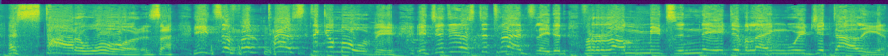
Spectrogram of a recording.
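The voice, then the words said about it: Shifting fake Peruvian-Italian-Eastern European accent. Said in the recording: “this accent? Is that it morphs from some kind of strange, not really Peruvian, to Italian, to this time you went into some kind of weird, like, Eastern European ... The power of the Peruvian accent”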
